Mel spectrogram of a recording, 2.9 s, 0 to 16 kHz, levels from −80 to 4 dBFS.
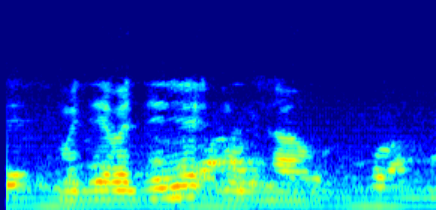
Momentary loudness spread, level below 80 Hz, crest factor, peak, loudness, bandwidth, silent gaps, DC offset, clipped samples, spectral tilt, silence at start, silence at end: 10 LU; -48 dBFS; 16 dB; -10 dBFS; -27 LUFS; 10.5 kHz; none; under 0.1%; under 0.1%; -8.5 dB/octave; 0.05 s; 0 s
